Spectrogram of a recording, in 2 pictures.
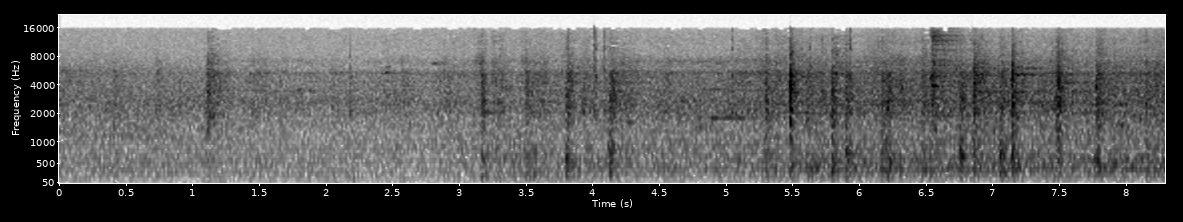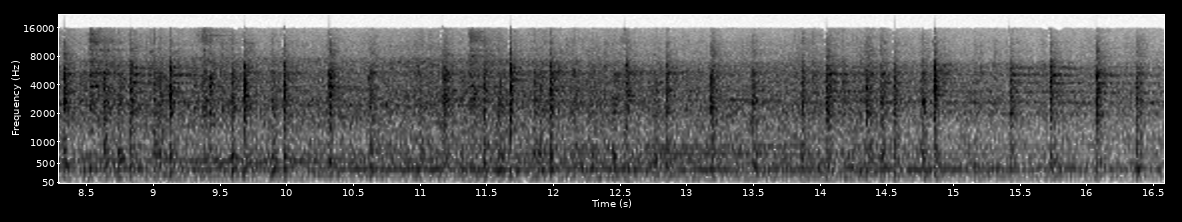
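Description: A yellow JR West 115-series electric train passes close by, its wheels clacking over the rail joints. The clacks start about three seconds in and come thick and loud as the cars run past, over a steady hum.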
